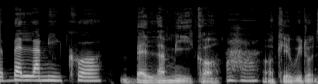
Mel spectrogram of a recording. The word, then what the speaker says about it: bell'amico: Il bell'amico. Il bell'amico. And it's very important to pronounce the adjective and the noun as one word, bell'amico.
